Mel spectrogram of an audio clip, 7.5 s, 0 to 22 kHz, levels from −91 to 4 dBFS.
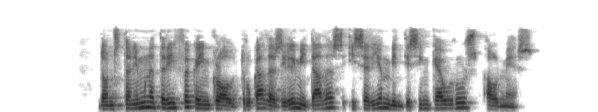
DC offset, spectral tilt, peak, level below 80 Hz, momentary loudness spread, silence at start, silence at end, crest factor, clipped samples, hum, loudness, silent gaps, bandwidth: under 0.1%; -5 dB/octave; -2 dBFS; -56 dBFS; 6 LU; 1.25 s; 0.85 s; 16 dB; under 0.1%; none; -17 LUFS; none; 8 kHz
